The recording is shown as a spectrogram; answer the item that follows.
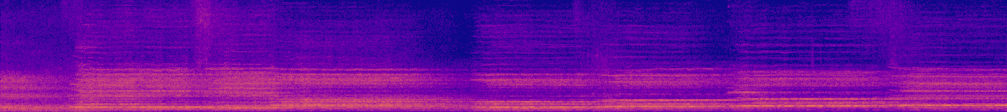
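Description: Mixed choir of men and women singing a Peruvian carnaval arequipeño song in sustained chords that change every second or two, with a brief dip in level about six seconds in.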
